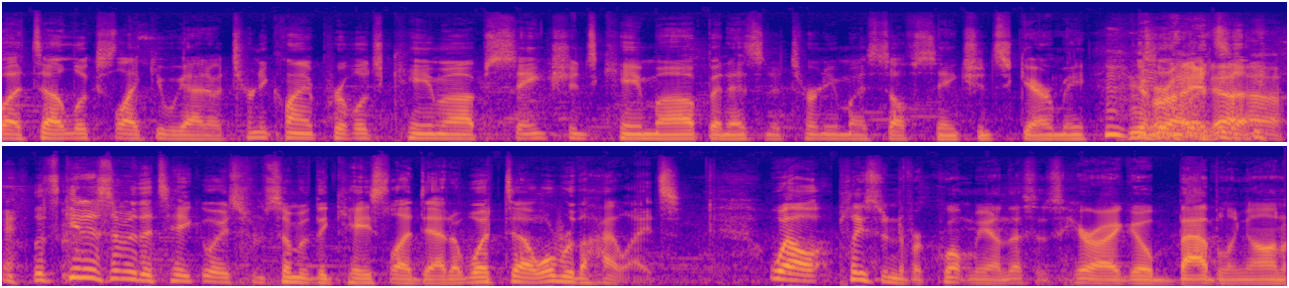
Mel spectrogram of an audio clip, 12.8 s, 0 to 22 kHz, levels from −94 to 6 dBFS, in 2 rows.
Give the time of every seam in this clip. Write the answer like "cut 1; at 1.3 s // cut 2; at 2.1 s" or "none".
none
